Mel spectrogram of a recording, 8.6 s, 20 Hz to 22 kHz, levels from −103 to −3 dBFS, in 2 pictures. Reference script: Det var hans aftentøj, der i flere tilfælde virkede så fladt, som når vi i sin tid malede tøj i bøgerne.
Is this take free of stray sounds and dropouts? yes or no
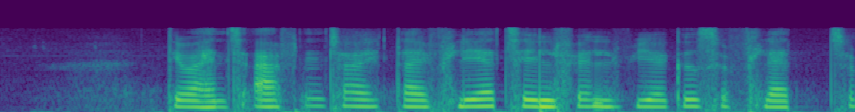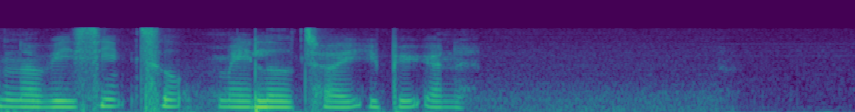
yes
